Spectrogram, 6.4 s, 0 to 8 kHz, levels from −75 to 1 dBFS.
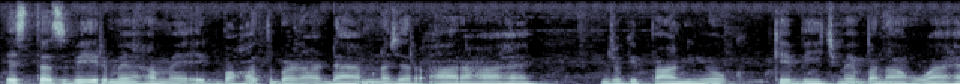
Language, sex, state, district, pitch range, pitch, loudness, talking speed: Hindi, male, Uttar Pradesh, Lalitpur, 115-130 Hz, 120 Hz, -18 LUFS, 195 wpm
